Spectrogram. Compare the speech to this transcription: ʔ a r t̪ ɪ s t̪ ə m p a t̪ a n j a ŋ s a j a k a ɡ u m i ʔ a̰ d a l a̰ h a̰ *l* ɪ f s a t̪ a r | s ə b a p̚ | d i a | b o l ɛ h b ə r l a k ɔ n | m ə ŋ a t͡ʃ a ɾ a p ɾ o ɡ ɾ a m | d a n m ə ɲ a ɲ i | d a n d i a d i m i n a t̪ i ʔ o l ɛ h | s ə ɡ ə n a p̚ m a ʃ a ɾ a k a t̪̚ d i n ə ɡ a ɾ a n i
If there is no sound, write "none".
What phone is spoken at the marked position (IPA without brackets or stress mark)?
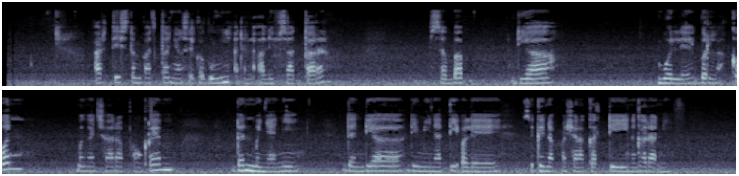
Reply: l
